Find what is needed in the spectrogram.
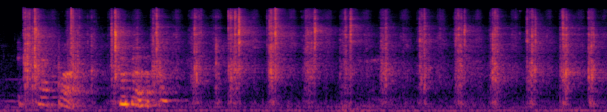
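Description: Black pepper grinder being twisted by hand, giving a quick run of dry clicks, several a second.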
